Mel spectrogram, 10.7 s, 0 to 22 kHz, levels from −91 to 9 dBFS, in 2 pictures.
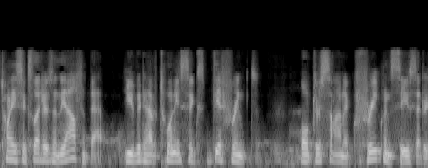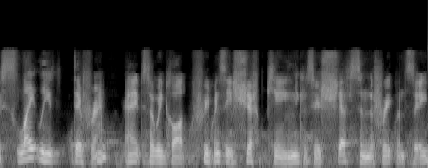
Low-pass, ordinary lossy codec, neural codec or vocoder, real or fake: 7.2 kHz; MP3, 48 kbps; codec, 16 kHz, 1 kbps, FreqCodec, larger model; fake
